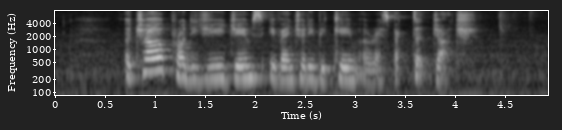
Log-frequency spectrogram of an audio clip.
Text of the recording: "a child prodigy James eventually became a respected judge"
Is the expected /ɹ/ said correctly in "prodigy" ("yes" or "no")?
yes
